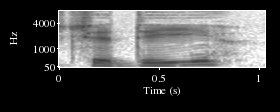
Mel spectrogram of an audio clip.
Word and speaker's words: Chidi: And I think it's Chidi, which is, hence, is how you pronounce his first name, which, of course, leads to his terrible nickname, Chidi Bang Bang.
